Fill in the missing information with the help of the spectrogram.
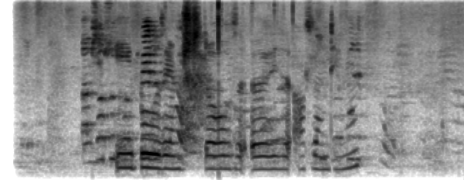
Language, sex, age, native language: Icelandic, male, 8, Icelandic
